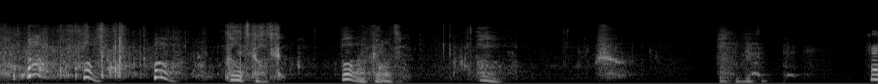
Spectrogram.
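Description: A young man gasps and exclaims in short bursts.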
